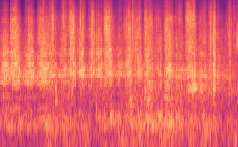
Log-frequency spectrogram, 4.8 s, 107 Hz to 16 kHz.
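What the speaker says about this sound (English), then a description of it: "Maybe we'll give it a quick scrape" A scraper rasps steadily across the grimy underside of a '55 Chevy Nomad, loud, close and continuous with rhythmic back-and-forth strokes and no talking.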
